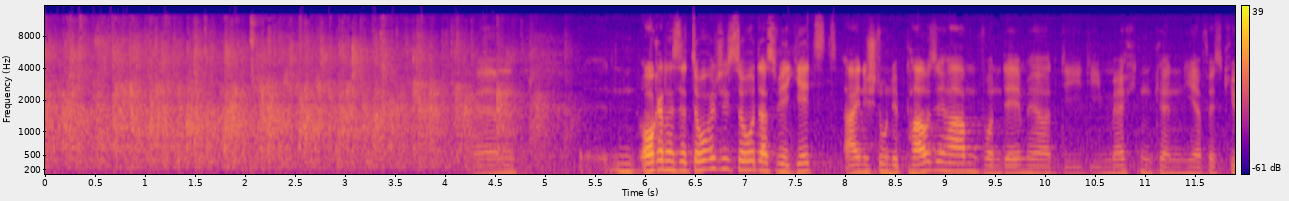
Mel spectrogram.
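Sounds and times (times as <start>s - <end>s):
audience applause: 0.0s - 5.4s
speech: 5.7s - 11.8s.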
